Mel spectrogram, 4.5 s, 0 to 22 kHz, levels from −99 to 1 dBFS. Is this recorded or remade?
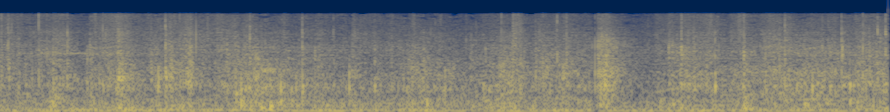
remade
